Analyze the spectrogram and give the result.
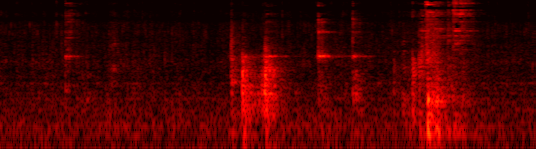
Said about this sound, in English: You just want to stir it all together.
